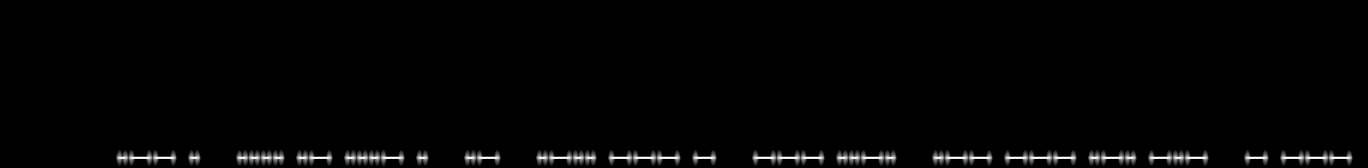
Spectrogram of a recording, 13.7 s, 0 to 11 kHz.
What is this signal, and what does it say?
Morse code, heard as a keyed tone, about 20 wpm, 700 Hz. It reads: WE HAVE A LOT OF WORK TO
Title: Sentences with 5-Word Phrases - 20wpm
